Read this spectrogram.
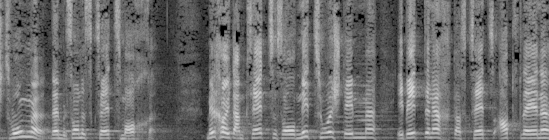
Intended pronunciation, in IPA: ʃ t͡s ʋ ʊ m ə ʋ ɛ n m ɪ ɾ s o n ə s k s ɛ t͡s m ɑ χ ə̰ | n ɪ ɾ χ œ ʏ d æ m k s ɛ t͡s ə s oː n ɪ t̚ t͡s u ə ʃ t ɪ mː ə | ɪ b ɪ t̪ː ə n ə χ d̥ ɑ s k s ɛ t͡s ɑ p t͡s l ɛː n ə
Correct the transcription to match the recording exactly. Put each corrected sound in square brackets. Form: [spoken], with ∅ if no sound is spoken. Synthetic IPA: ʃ t͡s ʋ ʊ [ŋ] ə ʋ ɛ n m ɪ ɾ s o n ə s k s ɛ t͡s m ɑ χ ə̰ | [m] ɪ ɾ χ œ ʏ d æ m k s ɛ t͡s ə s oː n ɪ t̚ t͡s u ə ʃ t ɪ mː ə | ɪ b ɪ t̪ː ə n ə χ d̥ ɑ s k s ɛ t͡s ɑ p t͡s l ɛː n ə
